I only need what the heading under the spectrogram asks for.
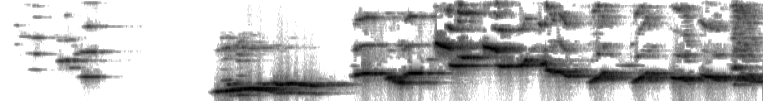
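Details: Oriental Magpie-Robin morning song opening with a lower rising whistled slur, then a rush of high sweet whistles descending into rapid repeated chirps and twitters.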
